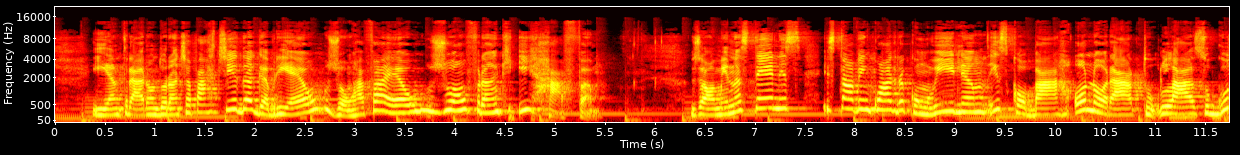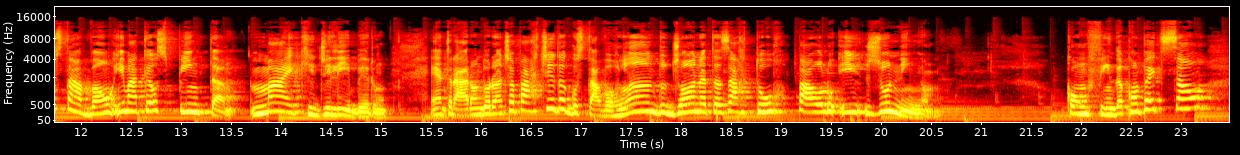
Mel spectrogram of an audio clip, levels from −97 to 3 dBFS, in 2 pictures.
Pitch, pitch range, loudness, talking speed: 245 Hz, 185-285 Hz, -17 LUFS, 120 wpm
